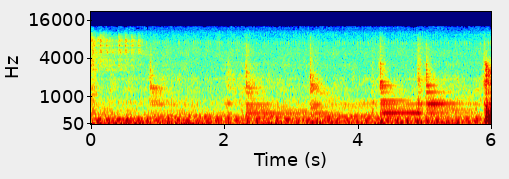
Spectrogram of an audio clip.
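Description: Single guitar string on a seven-string electric guitar plucked about four times, roughly a second apart, each note ringing and fading. The string is being checked and tuned back up to pitch after its bridge saddle was moved to correct flat intonation.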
